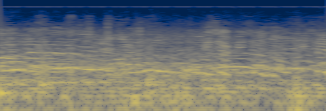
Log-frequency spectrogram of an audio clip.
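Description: A crowd of protesters shouting and talking at once, many voices overlapping in a clamour.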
